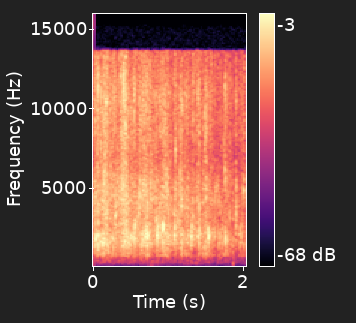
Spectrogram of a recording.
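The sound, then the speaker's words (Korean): An audience applauds during a church worship service, dense steady clapping from many hands that stays loud and even for the whole brief stretch. “우리 하나님께 감사와 영광의 박수 올려드리겠습니다.”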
